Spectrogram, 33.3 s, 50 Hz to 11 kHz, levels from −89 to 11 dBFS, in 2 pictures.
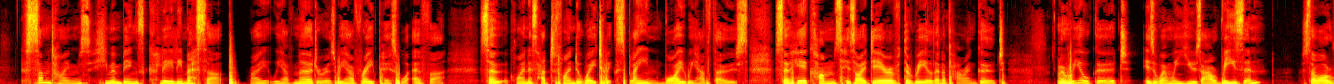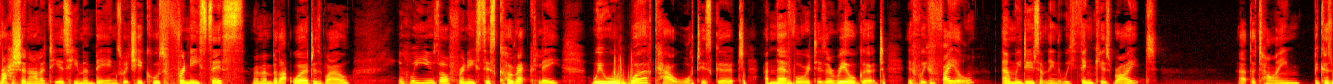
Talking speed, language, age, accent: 175 wpm, English, 20-39, British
